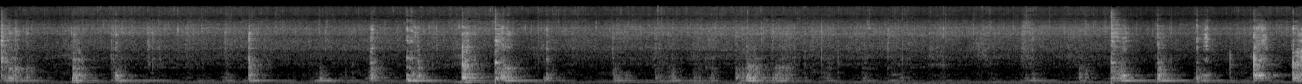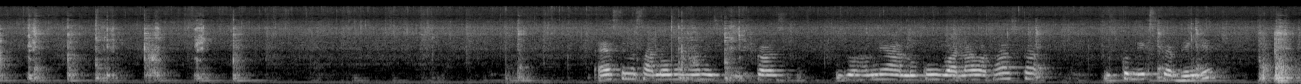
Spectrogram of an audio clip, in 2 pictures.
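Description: A metal ladle scrapes and clinks against a frying pan.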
